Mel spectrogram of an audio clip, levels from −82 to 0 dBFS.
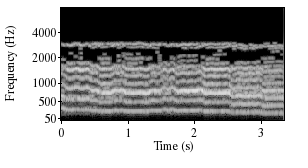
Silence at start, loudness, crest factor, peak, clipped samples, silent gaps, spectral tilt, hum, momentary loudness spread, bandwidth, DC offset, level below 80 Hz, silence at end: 0 s; -15 LUFS; 12 dB; -4 dBFS; under 0.1%; none; -8 dB/octave; none; 3 LU; 3.3 kHz; under 0.1%; -86 dBFS; 0 s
